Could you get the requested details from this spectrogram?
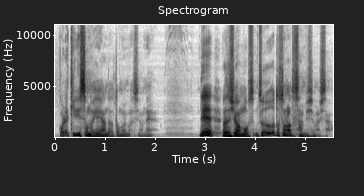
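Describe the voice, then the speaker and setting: A male pastor giving a sermon, telling a personal story in an animated way and laughing often. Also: mid-range voice, a little fast, gravelly, slightly rough, in a large hall.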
